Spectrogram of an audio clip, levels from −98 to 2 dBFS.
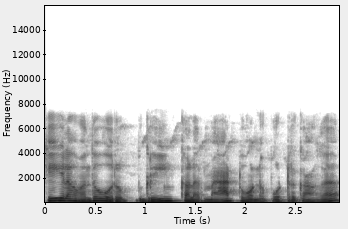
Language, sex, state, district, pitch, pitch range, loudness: Tamil, male, Tamil Nadu, Namakkal, 135 Hz, 120-150 Hz, -16 LUFS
